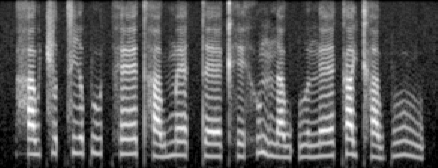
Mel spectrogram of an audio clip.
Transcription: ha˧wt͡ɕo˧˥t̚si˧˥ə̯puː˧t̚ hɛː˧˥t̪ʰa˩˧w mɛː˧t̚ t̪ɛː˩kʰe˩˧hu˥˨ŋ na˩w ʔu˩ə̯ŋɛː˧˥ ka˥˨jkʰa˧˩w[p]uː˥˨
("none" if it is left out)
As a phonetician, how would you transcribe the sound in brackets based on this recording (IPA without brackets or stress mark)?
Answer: p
